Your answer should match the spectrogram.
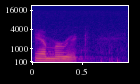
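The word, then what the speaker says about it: Emmerich: David was an Catherine an Catherine Emer Emer is spelled e m m e r i c h an Catherine emerik an Catherine emerik lived in the late 1700s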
